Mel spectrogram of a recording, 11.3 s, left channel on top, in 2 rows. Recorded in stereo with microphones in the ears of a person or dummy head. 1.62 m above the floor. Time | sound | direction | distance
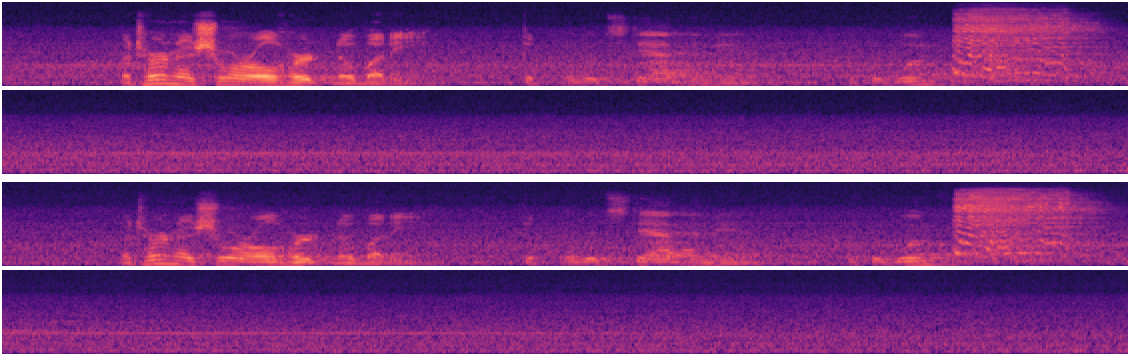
0.6 | a man speaking | 35° left (ahead or behind) | 0.6 m
2.8 | a man speaking | 5° left (ahead or behind) | 3.5 m
4.8 | a cupboard door | 45° left (ahead or behind) | 8.5 m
